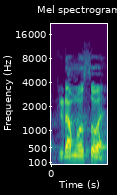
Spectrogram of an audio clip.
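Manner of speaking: normal talking voice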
